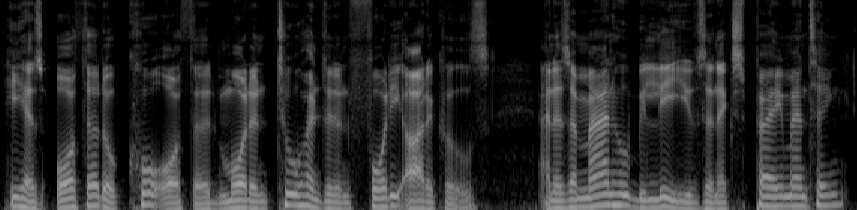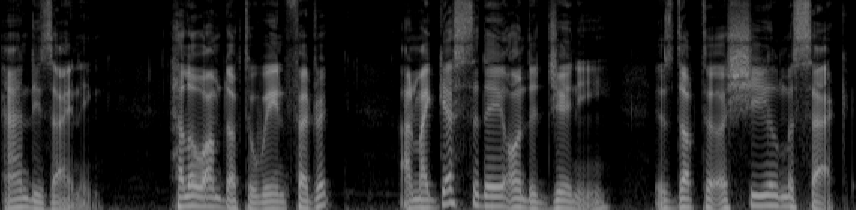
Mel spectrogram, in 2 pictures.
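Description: A man's voice: medium pitch, normal speed, creaky, fairly bright tone, no echo, studio quality. A man hosting an interview show, reading a polished introduction and asking composed questions.

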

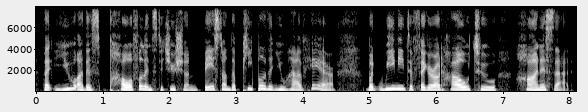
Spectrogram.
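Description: Female interview guest from Trinidad, mid-pitched, articulate and emphatic executive explainer, recorded dry. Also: no room sound.

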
